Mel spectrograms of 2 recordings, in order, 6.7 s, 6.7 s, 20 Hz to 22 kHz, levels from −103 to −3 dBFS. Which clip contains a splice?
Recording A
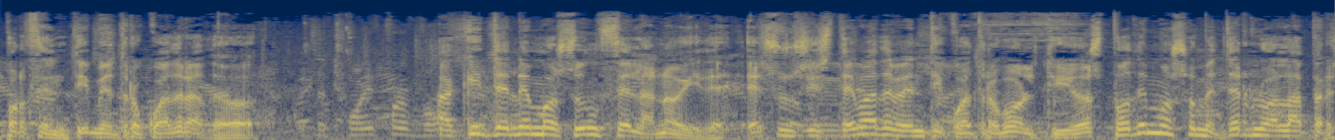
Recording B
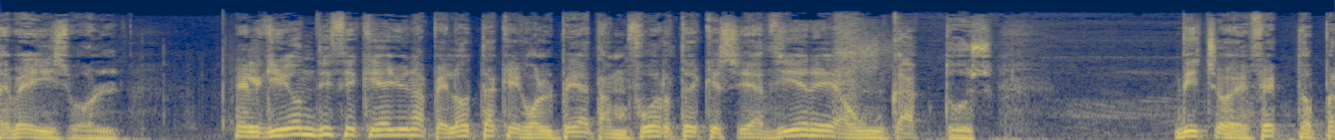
A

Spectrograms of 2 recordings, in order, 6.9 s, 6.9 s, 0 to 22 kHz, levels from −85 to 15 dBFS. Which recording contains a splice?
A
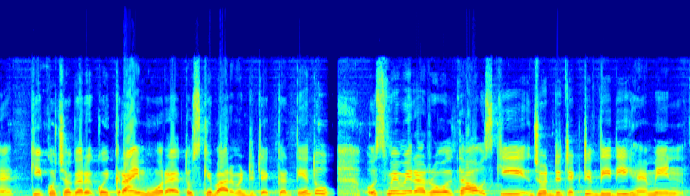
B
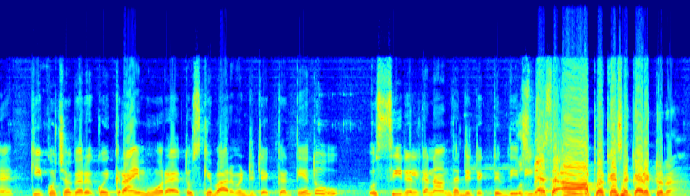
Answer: A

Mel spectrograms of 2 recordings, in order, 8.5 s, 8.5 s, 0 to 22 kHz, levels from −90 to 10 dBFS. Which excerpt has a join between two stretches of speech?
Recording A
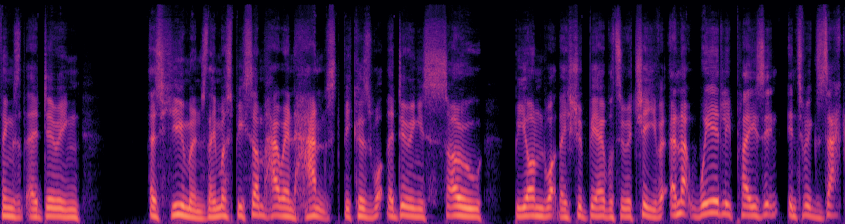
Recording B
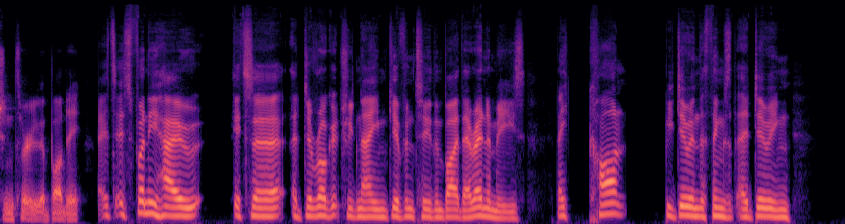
B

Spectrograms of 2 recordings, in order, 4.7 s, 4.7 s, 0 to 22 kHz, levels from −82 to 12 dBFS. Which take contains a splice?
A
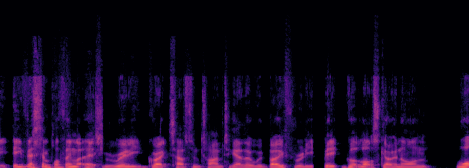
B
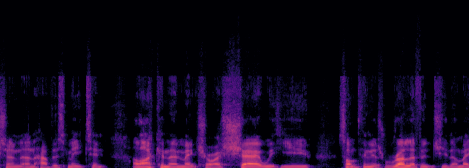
A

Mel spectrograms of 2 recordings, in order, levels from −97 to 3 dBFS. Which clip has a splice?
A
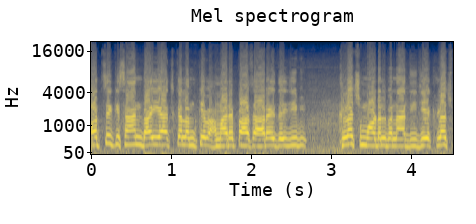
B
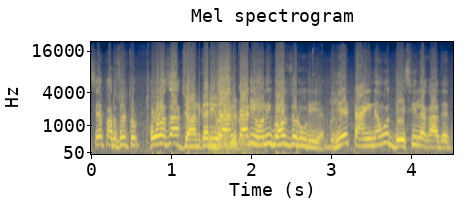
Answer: B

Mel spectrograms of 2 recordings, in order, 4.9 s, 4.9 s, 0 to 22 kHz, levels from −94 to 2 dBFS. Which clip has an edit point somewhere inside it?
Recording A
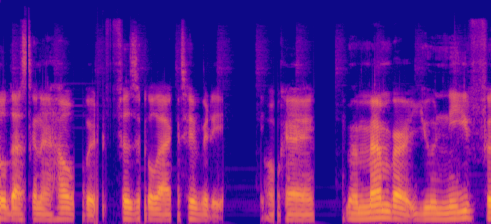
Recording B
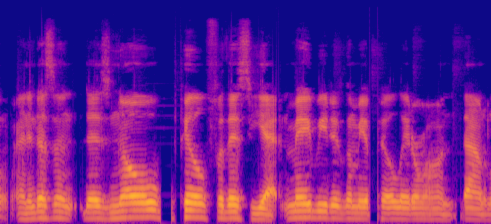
A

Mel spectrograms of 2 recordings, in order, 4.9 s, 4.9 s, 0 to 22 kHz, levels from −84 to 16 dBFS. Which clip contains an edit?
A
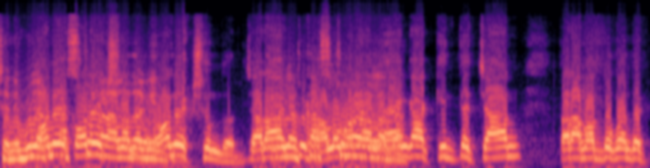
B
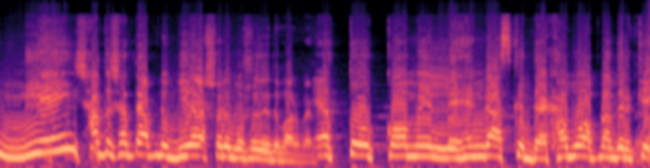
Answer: B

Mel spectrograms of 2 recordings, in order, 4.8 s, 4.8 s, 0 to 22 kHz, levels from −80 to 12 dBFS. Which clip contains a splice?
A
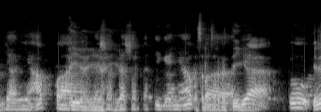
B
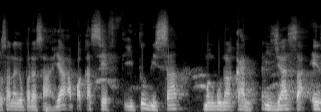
B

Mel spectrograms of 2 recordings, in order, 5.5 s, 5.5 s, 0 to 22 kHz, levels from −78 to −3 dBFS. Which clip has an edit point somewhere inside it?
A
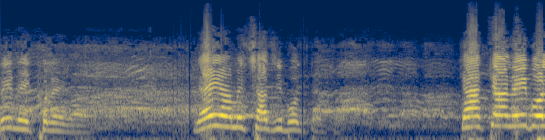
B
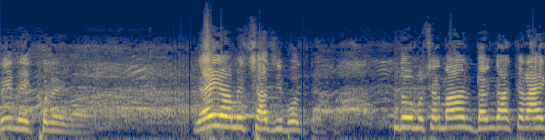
B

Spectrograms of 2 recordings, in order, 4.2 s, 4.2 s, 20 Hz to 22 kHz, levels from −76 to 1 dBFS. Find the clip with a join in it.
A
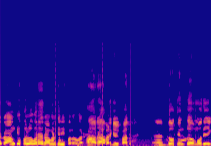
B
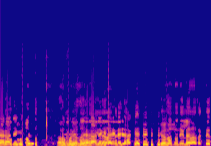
A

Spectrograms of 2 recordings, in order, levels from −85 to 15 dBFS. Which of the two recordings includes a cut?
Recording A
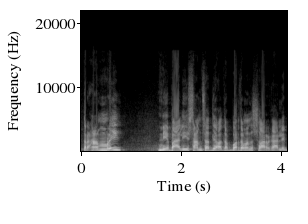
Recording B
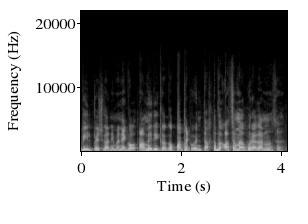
B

